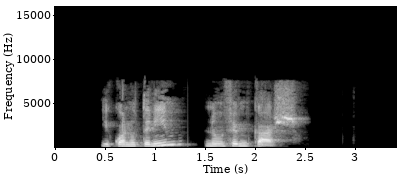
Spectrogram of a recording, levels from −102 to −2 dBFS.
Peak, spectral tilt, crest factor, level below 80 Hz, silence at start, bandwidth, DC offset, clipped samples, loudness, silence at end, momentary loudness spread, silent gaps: -2 dBFS; -5 dB/octave; 18 dB; -60 dBFS; 0.45 s; 8 kHz; under 0.1%; under 0.1%; -18 LUFS; 1 s; 9 LU; 1.41-1.49 s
